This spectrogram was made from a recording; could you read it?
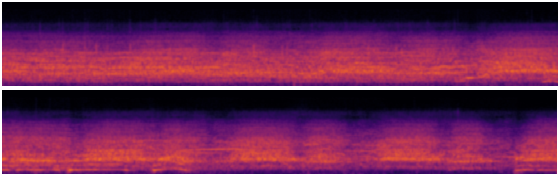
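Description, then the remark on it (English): A large crowd at a camp roars and cheers with sustained clapping to welcome the freshmen, a dense, loud wall of noise lasting throughout, with individual shouts and whoops rising above the din. “We have a lot of new faces here at camp, so I'd like to take this opportunity to welcome all the freshmen here to camp. Give them a round of applause.”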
